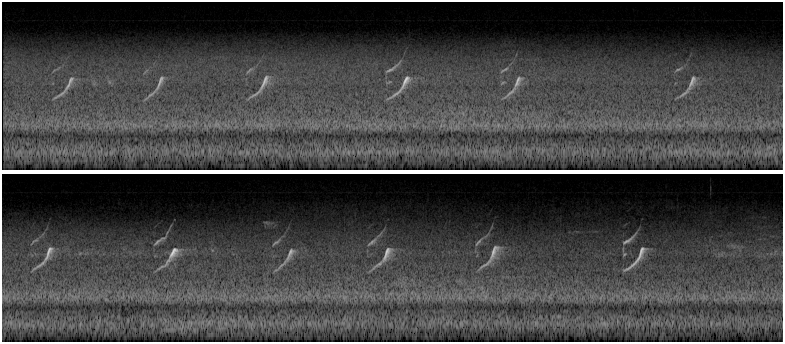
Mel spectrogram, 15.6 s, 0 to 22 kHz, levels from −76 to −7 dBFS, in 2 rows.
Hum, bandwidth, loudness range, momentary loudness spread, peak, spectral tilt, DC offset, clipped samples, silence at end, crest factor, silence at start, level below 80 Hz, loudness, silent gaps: none; over 20 kHz; 3 LU; 12 LU; -10 dBFS; -0.5 dB/octave; under 0.1%; under 0.1%; 0 s; 22 dB; 0 s; -66 dBFS; -29 LUFS; none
